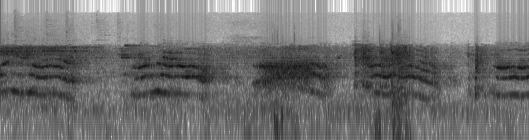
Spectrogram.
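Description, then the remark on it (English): A woman screams and moans as if in pain, in a series of loud, drawn-out wailing cries that rise and fall in pitch, with short breaks between them, coming from inside a neighbor's home in Florida. “Just a woman screaming, let me out, and screaming and moaning like she's in pain.”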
